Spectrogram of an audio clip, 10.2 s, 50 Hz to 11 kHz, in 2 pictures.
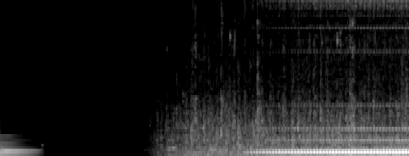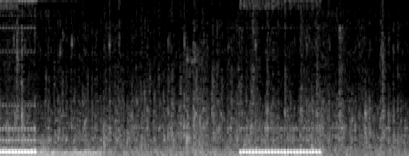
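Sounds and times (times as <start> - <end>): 
electronic telephone ringing tone on a call to a switchboard: 3.1 - 9.2.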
